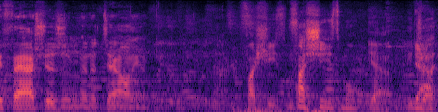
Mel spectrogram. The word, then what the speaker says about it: fascismo: Fascismo. Fascismo. Yeah. Yeah. It's the same with a no at the end.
